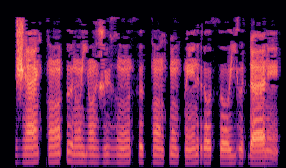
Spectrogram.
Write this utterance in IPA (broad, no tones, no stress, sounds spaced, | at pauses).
ʒ æ̃ k õ ʔ ɯ ɾ ũ j õ ʒ ʉ ɣ ũ θ ɯ k õ k͡p ũ p ẽ r o θ o j ɯ ɗ æ ɾ ẽ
